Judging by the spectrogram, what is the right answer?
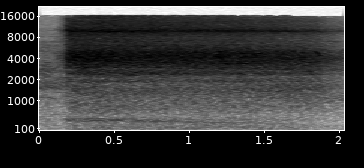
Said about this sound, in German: Geh zur Dusche und mach auch die Dusche an.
